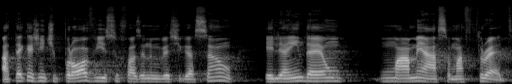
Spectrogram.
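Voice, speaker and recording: With a Brazilian accent, a man talks at a fairly quick pace in a bright, sharp tone and fairly even intonation, on a very clean recording with a silent background. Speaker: security researcher, conference speaker. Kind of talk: conference talk. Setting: conference hall with audience. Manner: casual, conversational.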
